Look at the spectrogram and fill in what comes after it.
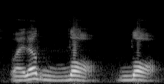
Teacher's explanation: huruf dhad itu keluarnya dari pinggir lidah maupun yang kanan ataupun yang kiri atau dua-duanya.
